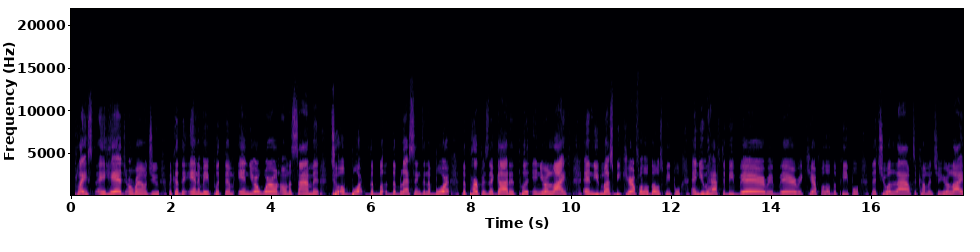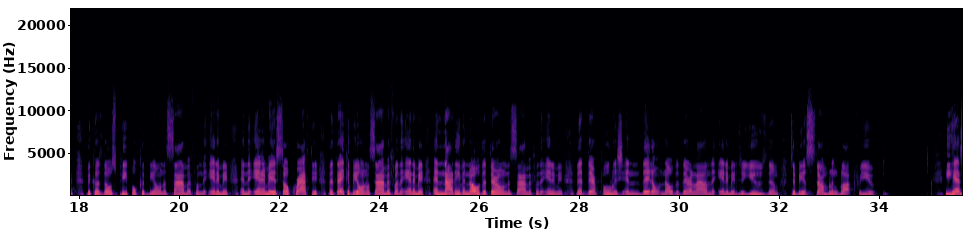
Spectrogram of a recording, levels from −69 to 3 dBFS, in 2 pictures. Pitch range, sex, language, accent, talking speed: 185-245 Hz, male, English, American, 200 wpm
